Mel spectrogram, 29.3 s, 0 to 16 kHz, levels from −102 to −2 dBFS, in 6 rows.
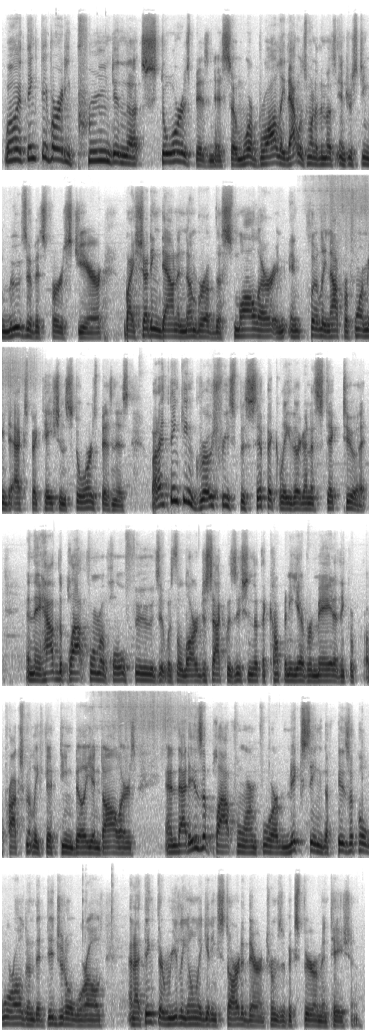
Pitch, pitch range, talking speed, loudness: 130 Hz, 120-145 Hz, 215 wpm, -18 LUFS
